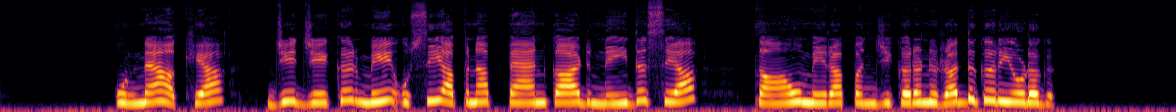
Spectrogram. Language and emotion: Dogri, fearful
